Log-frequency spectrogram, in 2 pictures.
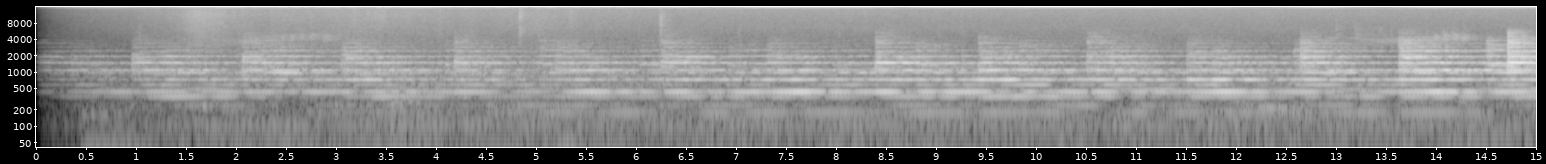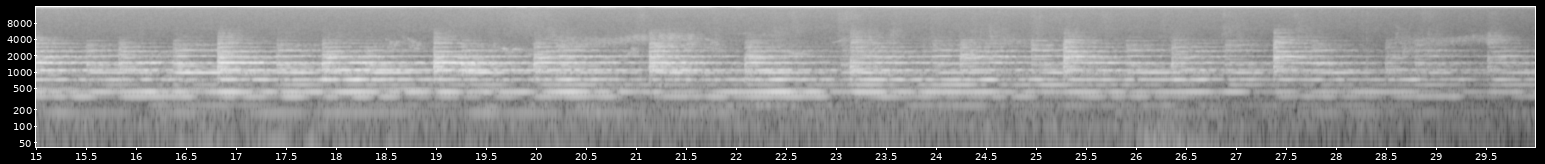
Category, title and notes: Soundscapes > Urban
Sounds of churchbells from a church in Haar - Haar 1 (St. Raphael) - Gemany - recorded with a Tascam DR-05 field recorder on 27.05.2017. Just leveled it up a bit to -5 db. All the best - Happy holidays and a happy new year...
Churchbells, Sankt, Raphael, Church, Haar, Bells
